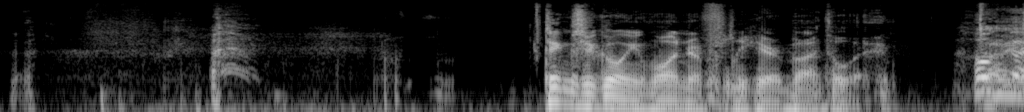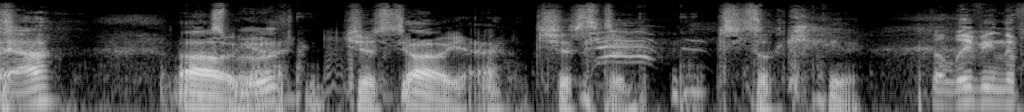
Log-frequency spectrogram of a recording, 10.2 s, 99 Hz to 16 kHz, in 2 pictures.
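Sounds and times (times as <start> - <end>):
person coughing with a throaty rasp: 1.0 - 1.4
speech: 2.8 - 10.2.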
